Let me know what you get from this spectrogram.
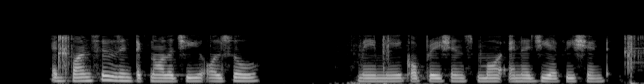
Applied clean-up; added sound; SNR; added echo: classical method spectral subtraction.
